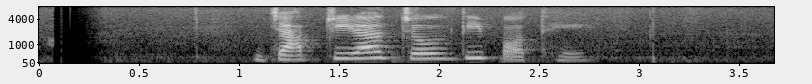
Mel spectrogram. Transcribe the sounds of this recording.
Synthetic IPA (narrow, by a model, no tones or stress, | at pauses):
d͡ʑapɾiɾat͡ɕolt̪ipɔ̰t̪ʰe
